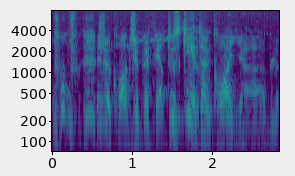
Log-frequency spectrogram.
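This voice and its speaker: A cartoonish character voice from a man, fairly high in pitch, cheerful in tone, at a moderate pace. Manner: cheerful, lightly whimsical.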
